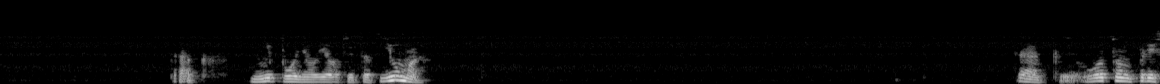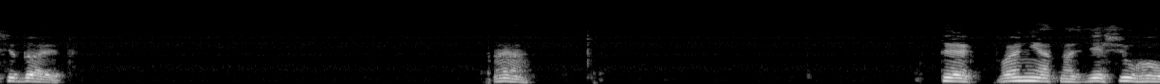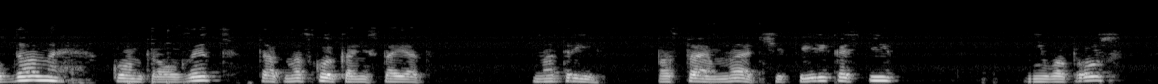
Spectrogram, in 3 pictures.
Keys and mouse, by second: 17.6-20.6 middle drag, 24.6 ctrl+z, 28.5 click, 30.2 middle click, 33.0 click, 34.1 click.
